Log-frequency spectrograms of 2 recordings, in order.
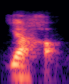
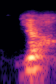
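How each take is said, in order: First: The final h is followed by a short echoed a. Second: It ends abruptly on a bare breathy h. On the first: The speaker calls it right. "It should be told as Yaha. Then it is correct" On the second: The speaker calls it wrong. "if we say Yah, the matra count will change"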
